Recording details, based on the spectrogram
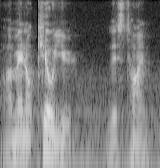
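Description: A man voicing a huge, arrogant male bear god who speaks in slow, threatening pronouncements. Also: low voice, expressive, pushed and bright, breathy edge, pitched below the performer's own voice, heavily acted. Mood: grave. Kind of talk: storytelling, voicing a character.

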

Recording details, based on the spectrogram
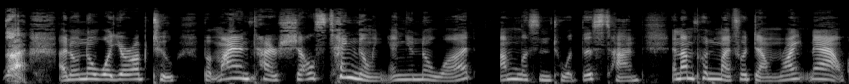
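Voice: medium pitch, animated, moderate pace, bright, forceful tone, dry recording. A performer voicing an anxious, stubborn male cartoon turtle in an amateur fan dub, emphatic and indignant. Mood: indignant, panicky.

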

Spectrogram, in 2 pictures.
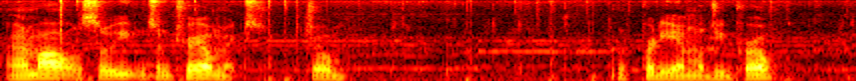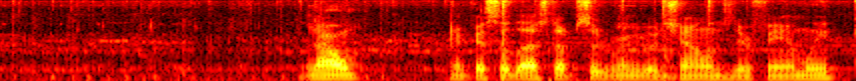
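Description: A young man casually commenting while he plays a video game, rambling and self-mocking, his voice slightly raspy from a cold. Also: fairly low pitch, steady tone, normal speed, long pauses, a little mellow, a little hiss or hum. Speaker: let's play host.

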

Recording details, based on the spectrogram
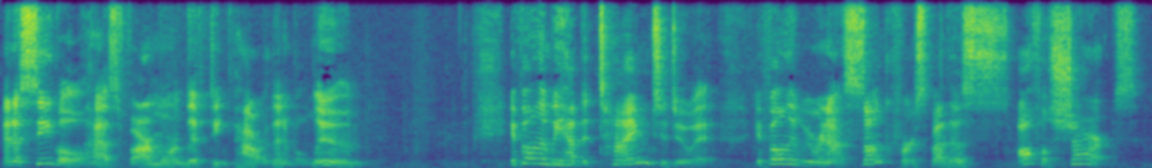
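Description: A woman voicing an earnest, thoughtful young boy in a storybook, in a measured manner. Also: medium pitch, very animated, fairly bright tone, voice pushed up.

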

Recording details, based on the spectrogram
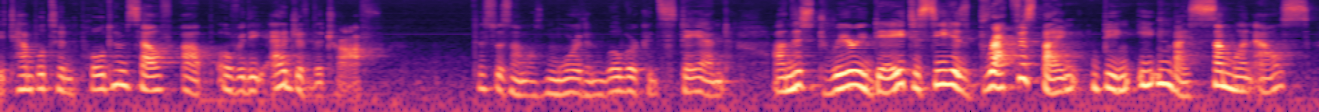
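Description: A woman in her forties reading a children's story aloud expressively, as a storyteller. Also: on the low side. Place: small plain room indoors.

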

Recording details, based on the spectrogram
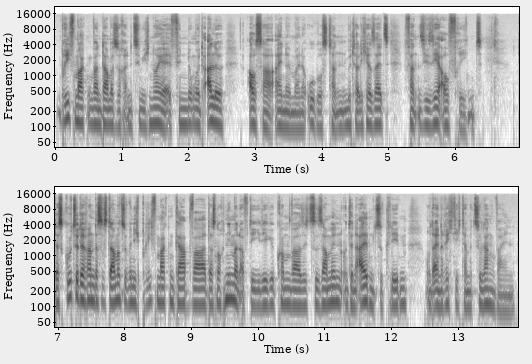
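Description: A man with a low voice narrates a literary story. His delivery is dry and deliberate, with a comic touch, and the sound is close and dry. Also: steady tone, darkish tone, no room sound. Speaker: audiobook narrator.

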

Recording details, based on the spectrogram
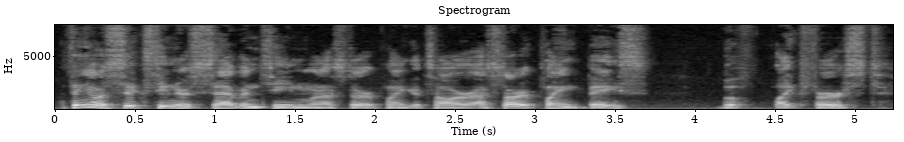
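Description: Man, mid-30s, relaxed rambling guest on a remote call, even mid pitch. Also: normal speed, a crowd in the background. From Tennessee, US. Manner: laid-back, rambling with fillers. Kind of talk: casual chat. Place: dark home room with blue lights.

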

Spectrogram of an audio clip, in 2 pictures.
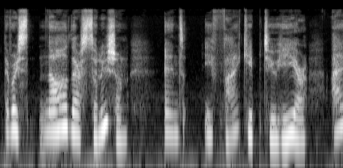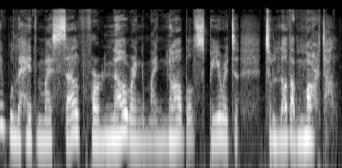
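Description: Slow, whispering Italian-accented vampire mistress, acted by a woman. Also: mid-range voice, steady tone, a little mellow, dry recording. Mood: commanding, pained. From Italy. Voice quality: breathy, whispery. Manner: slow, deliberate, haughty. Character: proud, conflicted female vampire mistress of a castle. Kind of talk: whispered ASMR roleplay.

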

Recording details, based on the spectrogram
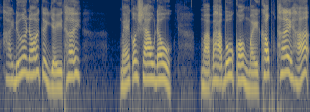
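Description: A woman's voice: a little high, big pitch swings, a little slow, fairly bright tone, no room sound, clean studio sound. A woman voicing an affectionate, forgetful elderly mother in a cartoon, plain-spoken and mildly fussing. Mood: bewildered. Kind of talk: cartoon voice acting.

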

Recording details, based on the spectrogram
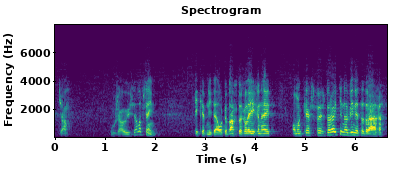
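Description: An actor playing an insecure, impulsive, blustering customer in a radio play. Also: male voice, mid-range voice, animated, moderate pace, lightly acted. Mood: excited. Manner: impatient, blustering, hesitant under pressure. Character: insecure, impulsive male customer buying himself a bride. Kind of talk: Dutch-language radio play acting. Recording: muffled, narrow-band old radio recording.

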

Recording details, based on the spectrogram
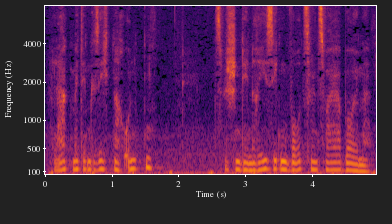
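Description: An actor playing a grave expedition member who narrates in the first person, measured and sometimes hushed, in a sci-fi radio play. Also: male voice, medium pitch, level tone, slight background noise, close to an everyday voice. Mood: grave, eerie. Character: grave male expedition member recounting an eerie mission.

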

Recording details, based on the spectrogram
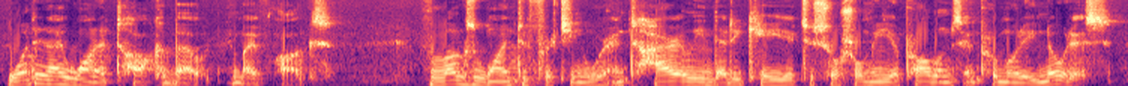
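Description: A man in his thirties from Congo, a native French speaker, giving an earnest, measured vlog monologue into a lapel mic in a small dim room at home. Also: fairly low pitch, fairly even intonation, a little mellow, a little hiss or hum, low-quality recording. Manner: measured, earnest, reflective delivery. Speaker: vlogger. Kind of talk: scripted personal vlog monologue. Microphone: clip-on lapel mic.

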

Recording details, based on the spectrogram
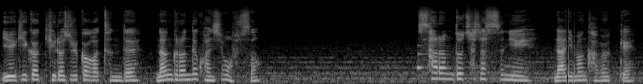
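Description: An actress voicing a cool, dismissive young female nun in a game, curt and detached, with loud music behind. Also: medium pitch, moderate pace, lightly acted. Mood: aloof. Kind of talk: game voice acting.

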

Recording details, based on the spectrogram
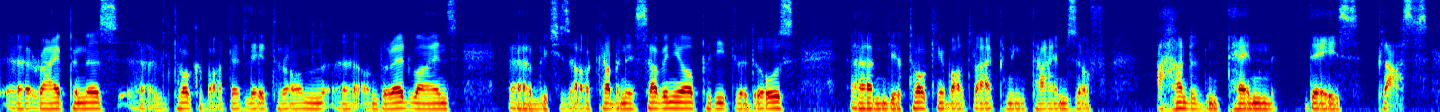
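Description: Casting note: middle-aged Austrian-accented man, calm and halting delivery, dry close sound. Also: lowish voice, no echo. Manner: measured, frequent "uh" pauses. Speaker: wine estate proprietor. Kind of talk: presenting a virtual wine tasting. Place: outdoors on a hilltop above a lake.

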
